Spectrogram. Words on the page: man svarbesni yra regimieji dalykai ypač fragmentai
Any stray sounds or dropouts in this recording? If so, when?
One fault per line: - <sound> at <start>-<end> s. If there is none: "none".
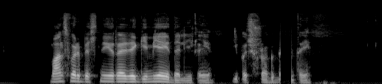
- dropout at 2.8-2.9 s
